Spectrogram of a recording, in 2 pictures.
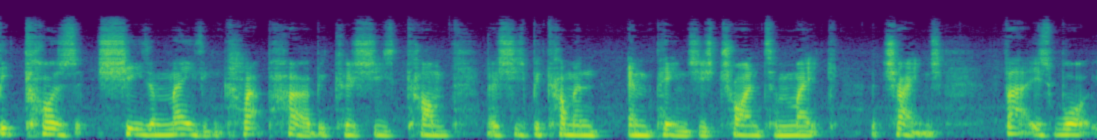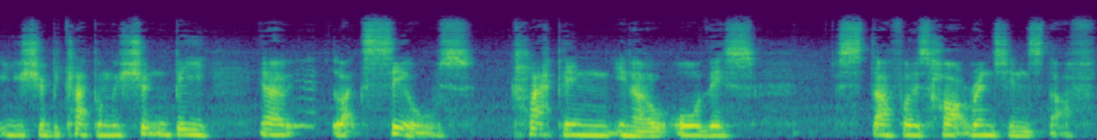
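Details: Male speaker who calls himself one of the people who stammer, showing repetitions of words. The finding is real stuttering (stammering).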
